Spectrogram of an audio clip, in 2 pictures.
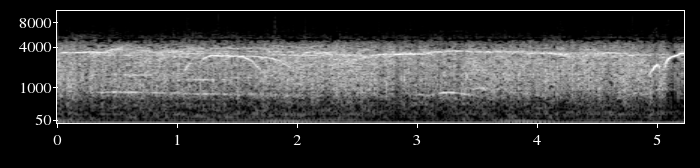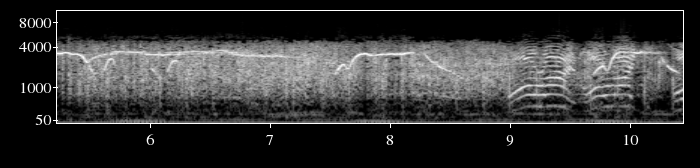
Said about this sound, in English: Stop applauding. Who's applauding?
